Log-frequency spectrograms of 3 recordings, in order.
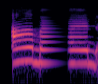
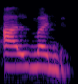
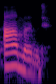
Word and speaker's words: almond: Look at an alphabet L that is going to be silent here.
